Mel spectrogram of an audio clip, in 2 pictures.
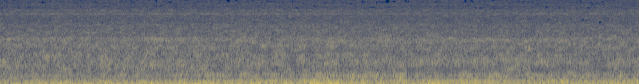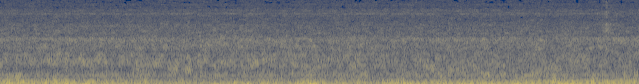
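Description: Steady low droning hum with an even hiss of background noise.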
